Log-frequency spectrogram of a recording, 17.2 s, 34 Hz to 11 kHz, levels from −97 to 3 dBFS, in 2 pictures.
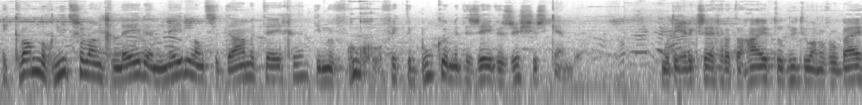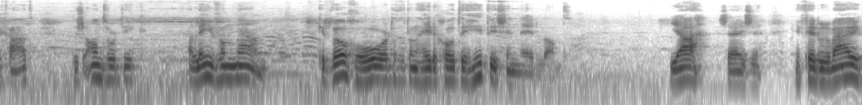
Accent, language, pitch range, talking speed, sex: Dutch, Dutch, 125-160 Hz, 210 wpm, male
